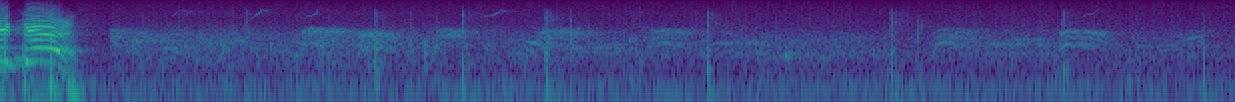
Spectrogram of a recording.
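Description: Crows cawing faintly, a string of short calls repeated every half-second or so, with a few light clicks between them.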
